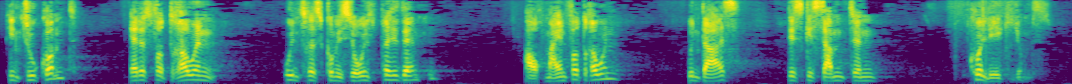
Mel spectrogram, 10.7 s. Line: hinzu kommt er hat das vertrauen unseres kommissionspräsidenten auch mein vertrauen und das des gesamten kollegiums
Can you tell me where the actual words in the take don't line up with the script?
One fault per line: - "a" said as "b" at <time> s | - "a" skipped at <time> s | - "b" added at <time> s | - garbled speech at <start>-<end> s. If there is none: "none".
none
